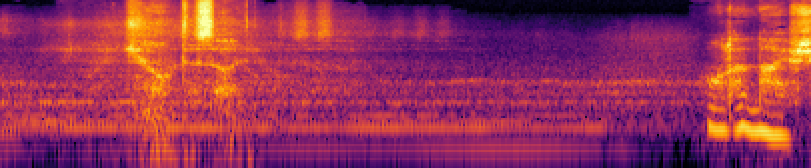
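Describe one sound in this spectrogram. A young woman speaks softly and tensely nearby.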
